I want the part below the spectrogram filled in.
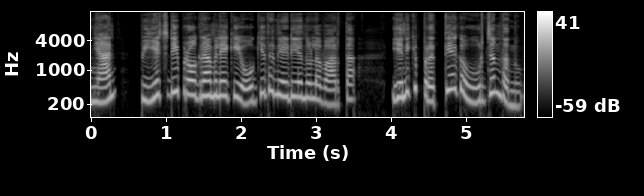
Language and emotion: Malayalam, happy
